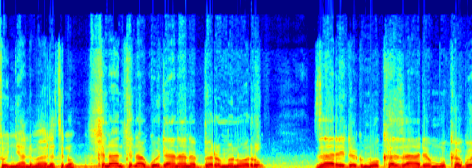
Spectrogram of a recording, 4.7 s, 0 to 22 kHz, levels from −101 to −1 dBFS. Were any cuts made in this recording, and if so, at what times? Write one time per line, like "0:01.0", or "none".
0:00.9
